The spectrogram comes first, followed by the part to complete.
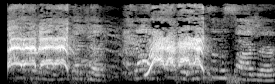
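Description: A woman screaming twice, high-pitched and loud, each scream about a second long. The second scream sweeps up, holds, then drops.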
